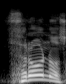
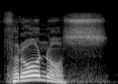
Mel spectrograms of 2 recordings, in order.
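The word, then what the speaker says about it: θρόνος: trono es la palabra griega tronos con th y acento en la o tronos y esta palabra está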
